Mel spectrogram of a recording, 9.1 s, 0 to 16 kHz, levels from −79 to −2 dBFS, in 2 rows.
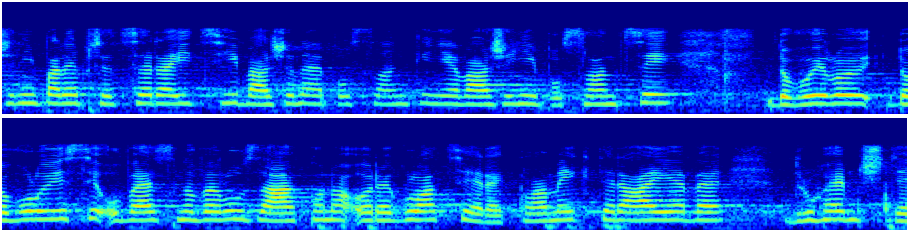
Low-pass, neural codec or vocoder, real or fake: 7.2 kHz; none; real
